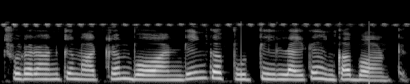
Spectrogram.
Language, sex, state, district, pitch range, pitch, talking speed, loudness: Telugu, female, Telangana, Karimnagar, 220-255 Hz, 235 Hz, 145 wpm, -18 LUFS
